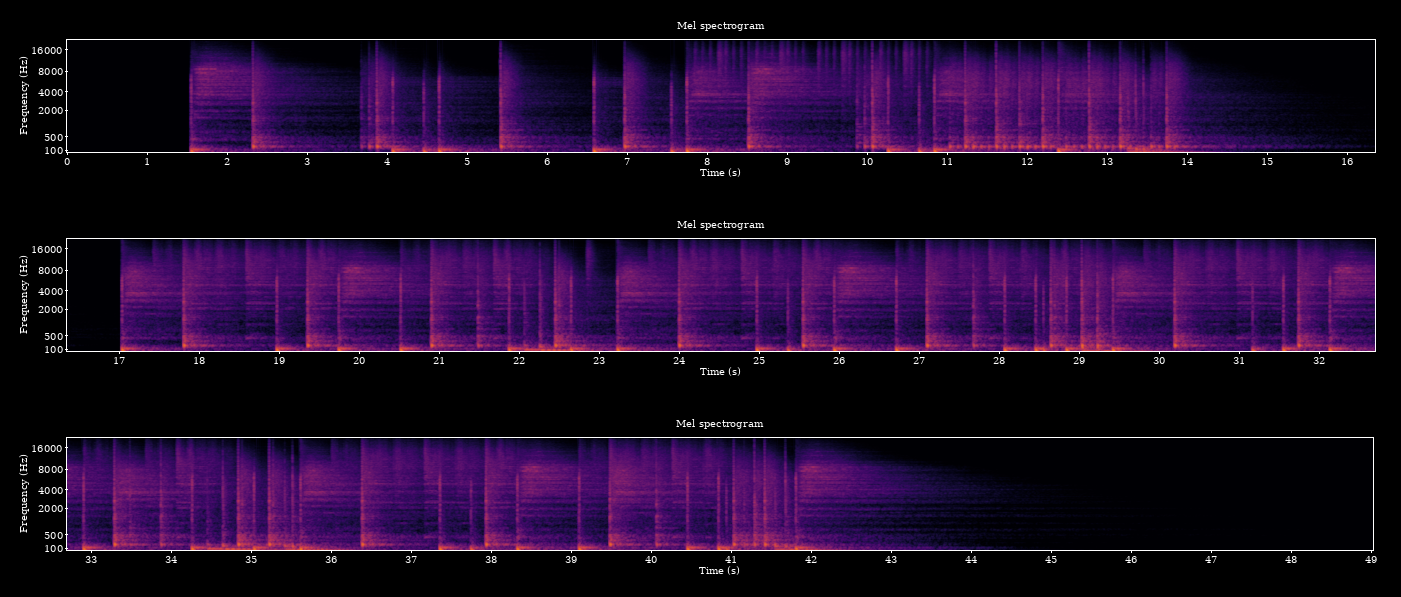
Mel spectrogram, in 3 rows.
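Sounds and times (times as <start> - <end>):
loud rock acoustic drums with compressor on: 1.6 - 2.9, 3.7 - 14.6, 17.0 - 43.2.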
